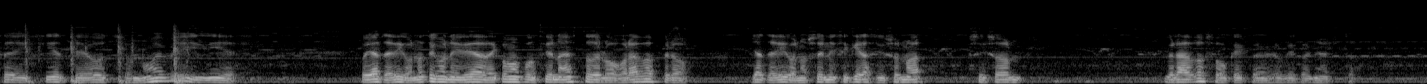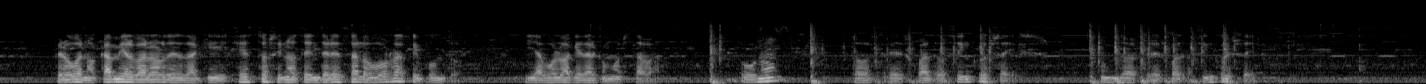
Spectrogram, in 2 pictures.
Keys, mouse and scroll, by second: 0.0-1.8 typing, 21.5-24.1 typing, 25.2-26.6 typing, 27.1 Escape, 27.5 click.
